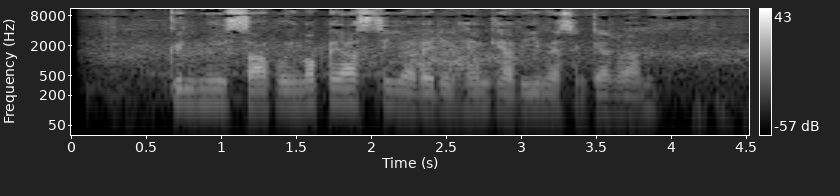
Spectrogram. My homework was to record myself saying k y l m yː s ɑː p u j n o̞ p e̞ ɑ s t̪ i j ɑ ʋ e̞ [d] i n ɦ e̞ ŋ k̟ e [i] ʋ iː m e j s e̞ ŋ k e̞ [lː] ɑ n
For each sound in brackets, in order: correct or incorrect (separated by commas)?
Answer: correct, incorrect, incorrect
